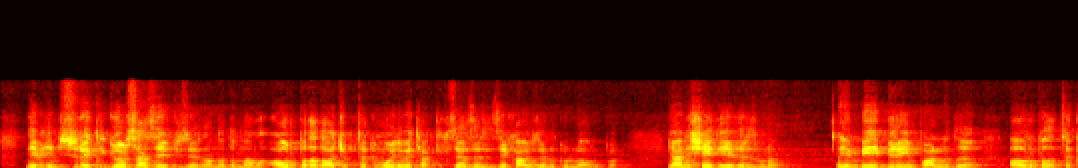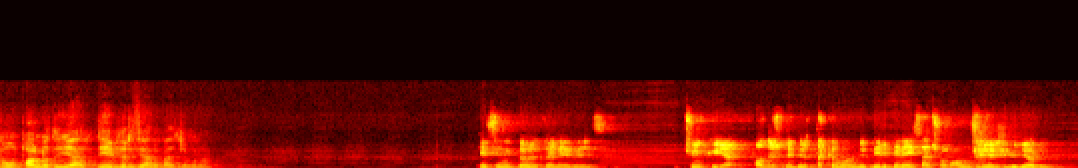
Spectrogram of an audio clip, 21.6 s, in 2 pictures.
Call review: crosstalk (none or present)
none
